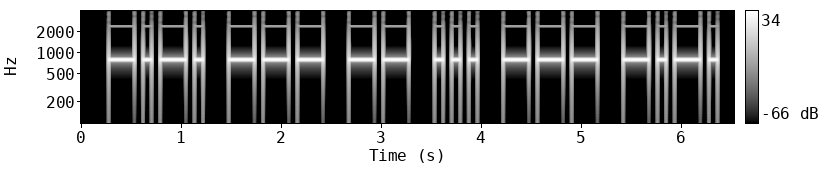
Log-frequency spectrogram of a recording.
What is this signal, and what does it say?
Morse code, heard as a keyed tone, about 14 wpm, 800 Hz. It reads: COMSOC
